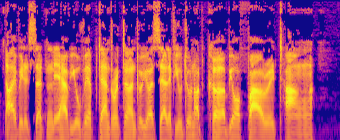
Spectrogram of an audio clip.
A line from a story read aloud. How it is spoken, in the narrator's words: says he coldly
